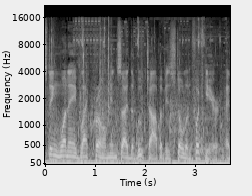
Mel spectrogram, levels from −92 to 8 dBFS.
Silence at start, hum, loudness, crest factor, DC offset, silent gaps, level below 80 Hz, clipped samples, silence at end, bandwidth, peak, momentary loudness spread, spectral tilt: 0 s; none; -16 LUFS; 14 dB; under 0.1%; none; -18 dBFS; under 0.1%; 0 s; 16.5 kHz; 0 dBFS; 4 LU; -5 dB/octave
